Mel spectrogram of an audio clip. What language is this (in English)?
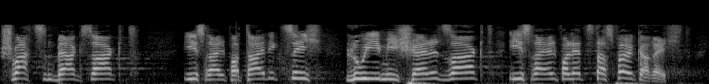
German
